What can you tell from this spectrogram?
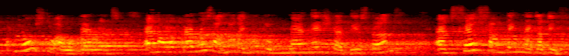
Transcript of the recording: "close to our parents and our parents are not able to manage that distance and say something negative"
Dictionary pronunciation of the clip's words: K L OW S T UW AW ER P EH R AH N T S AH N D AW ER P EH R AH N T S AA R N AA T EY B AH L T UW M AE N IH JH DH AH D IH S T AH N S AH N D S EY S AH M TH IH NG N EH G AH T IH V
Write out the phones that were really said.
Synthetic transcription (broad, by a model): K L OW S T UW AW ER P EH R AH N T S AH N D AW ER P EH R AH N T S AA R N AA T EY B AH L T UW M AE N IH JH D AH D IH S T AH N S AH N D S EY S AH M T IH NG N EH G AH T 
